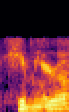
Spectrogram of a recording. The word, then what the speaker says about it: Chimera: Well, apparently it's actually pronounced Chimera. Uh-oh. – Yeah. – This is according to Stephen Fry, so. – I'm not there. I mean. – Anyway. – I'm going, yeah. C-H-I in Italian is key, so I'm just doing that.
